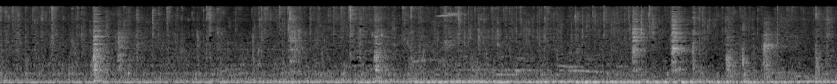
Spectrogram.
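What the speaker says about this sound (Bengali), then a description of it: "কিন্তু নাস্তার জন্য ডিম ভেজে নিচ্ছি" Eggs frying in a pan for breakfast, a steady close sizzle with scraping and stirring clicks of a utensil against the pan and occasional clinks, faint voices in the background.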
